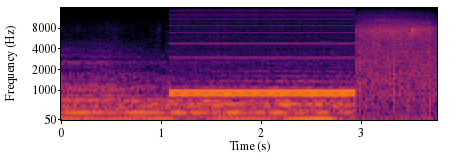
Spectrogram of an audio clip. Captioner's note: emergency Alert System Sound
